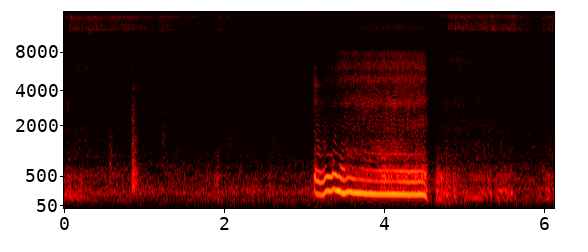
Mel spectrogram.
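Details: French bulldog puppy about two months old, asleep: a single drawn-out, squeaky, whistling snore lasting over a second.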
